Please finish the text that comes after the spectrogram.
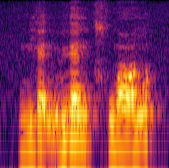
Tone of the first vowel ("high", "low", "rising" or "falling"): low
